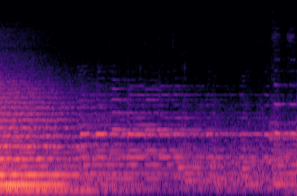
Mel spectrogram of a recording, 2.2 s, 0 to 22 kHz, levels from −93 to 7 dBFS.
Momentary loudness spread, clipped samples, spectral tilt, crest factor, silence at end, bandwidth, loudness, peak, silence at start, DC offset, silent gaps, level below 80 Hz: 16 LU; under 0.1%; -8.5 dB/octave; 18 dB; 0 s; 6.4 kHz; -31 LUFS; -10 dBFS; 0 s; under 0.1%; none; -48 dBFS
